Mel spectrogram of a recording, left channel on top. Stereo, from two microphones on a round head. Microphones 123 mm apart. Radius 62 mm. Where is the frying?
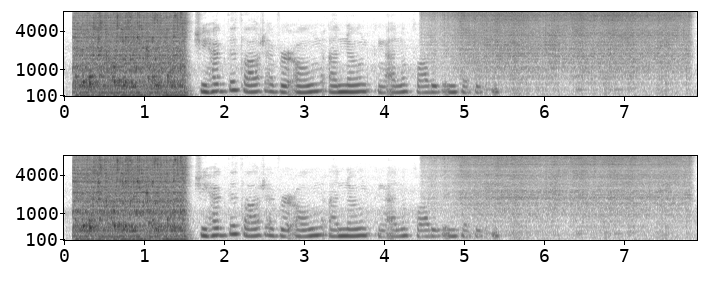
60° left (ahead or behind), 0.9 m.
